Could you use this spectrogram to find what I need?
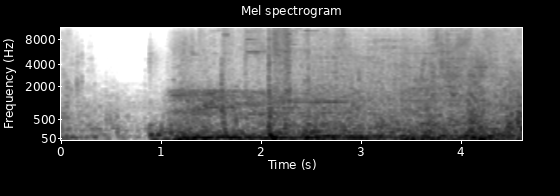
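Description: A loud energy blast roars.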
